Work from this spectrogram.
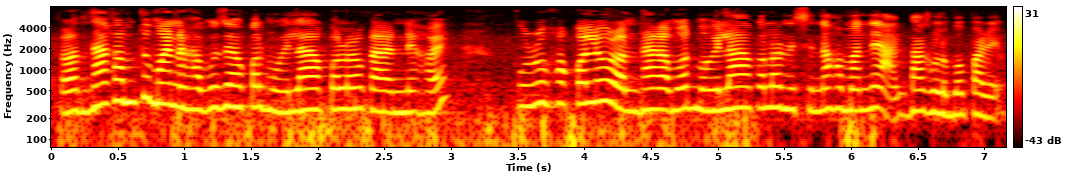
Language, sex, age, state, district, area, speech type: Assamese, female, 18-30, Assam, Nalbari, rural, spontaneous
